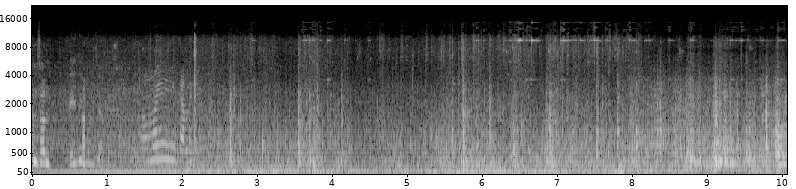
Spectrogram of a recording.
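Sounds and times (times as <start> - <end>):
motorbike engine rumble: 0.0 - 10.0
motorbike rattling over rocks: 2.0 - 10.0.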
